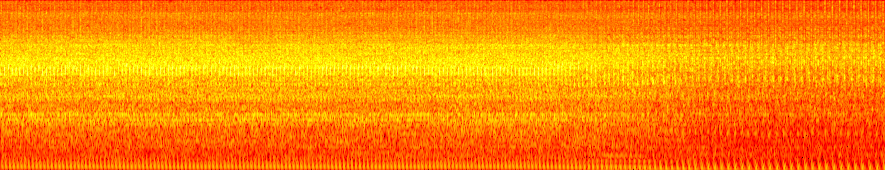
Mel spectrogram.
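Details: Yamaha Mio scooter with rewired ignition, used Repo Absolut CDI and regulator rectifier, used carburettor: single-cylinder idle with steady even putter, no misses or knocks, beat slowing and settling near the end; normal idle.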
